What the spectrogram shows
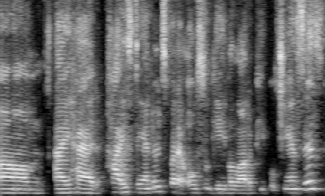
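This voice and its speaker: A woman's fairly low-pitched voice at a fairly quick pace. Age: 30s. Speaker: caller. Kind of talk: casual chat. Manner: hesitant, many fillers.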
